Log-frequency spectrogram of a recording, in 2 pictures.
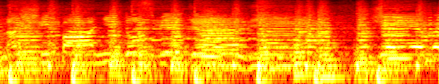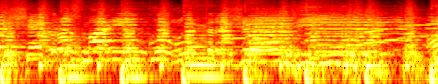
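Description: Brass band music with a steady beat, trumpets and trombones carrying the tune.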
